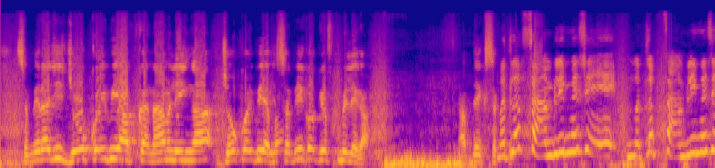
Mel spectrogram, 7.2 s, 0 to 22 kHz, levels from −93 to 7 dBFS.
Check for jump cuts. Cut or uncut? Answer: cut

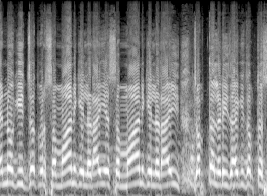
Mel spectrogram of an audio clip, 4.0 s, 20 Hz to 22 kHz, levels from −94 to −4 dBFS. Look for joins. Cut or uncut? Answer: uncut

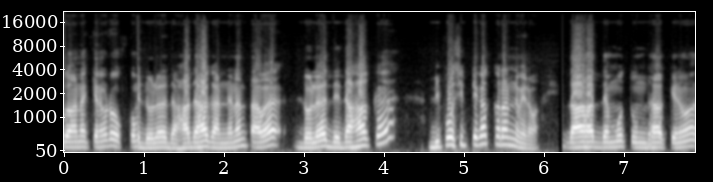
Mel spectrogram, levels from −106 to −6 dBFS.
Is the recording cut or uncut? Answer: cut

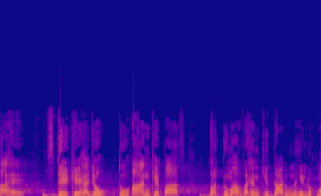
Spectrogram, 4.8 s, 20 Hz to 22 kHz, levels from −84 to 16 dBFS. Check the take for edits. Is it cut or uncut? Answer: uncut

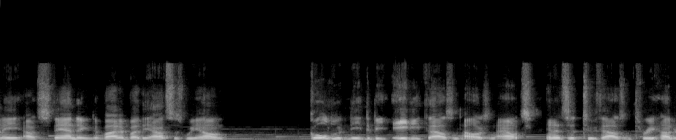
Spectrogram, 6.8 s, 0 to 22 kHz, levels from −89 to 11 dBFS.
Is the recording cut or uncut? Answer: uncut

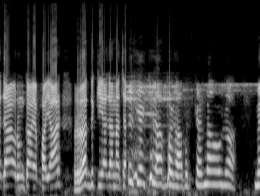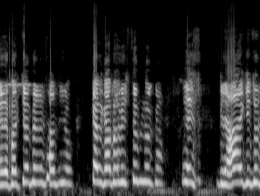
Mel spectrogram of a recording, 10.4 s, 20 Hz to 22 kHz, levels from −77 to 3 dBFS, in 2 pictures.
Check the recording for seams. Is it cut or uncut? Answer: cut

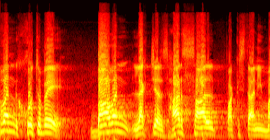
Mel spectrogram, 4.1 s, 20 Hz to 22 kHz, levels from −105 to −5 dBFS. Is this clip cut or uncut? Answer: uncut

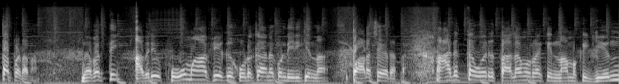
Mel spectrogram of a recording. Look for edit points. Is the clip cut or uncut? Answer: uncut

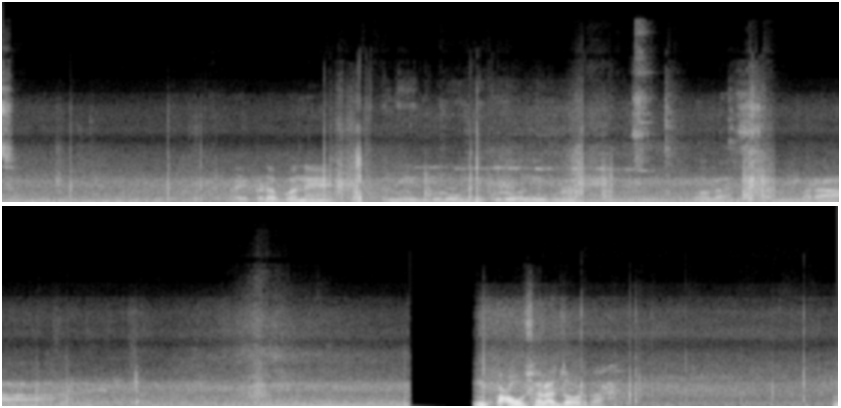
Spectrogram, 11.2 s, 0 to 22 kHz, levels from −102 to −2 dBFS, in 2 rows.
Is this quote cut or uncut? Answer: cut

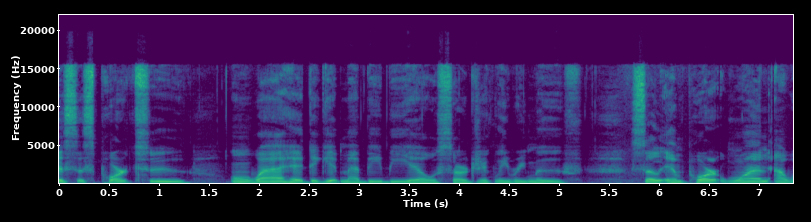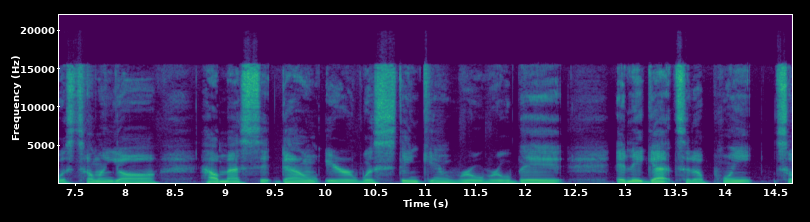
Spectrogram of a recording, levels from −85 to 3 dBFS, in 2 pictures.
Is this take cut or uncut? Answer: uncut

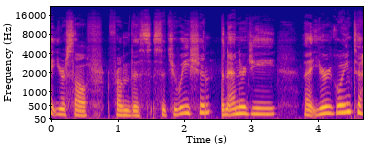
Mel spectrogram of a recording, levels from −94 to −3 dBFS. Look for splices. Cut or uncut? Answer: cut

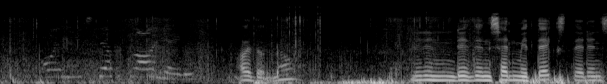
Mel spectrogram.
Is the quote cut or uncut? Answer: uncut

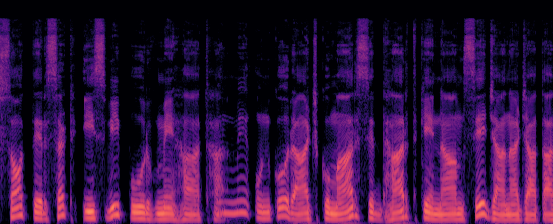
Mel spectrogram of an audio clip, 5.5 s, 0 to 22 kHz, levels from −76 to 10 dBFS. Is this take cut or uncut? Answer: cut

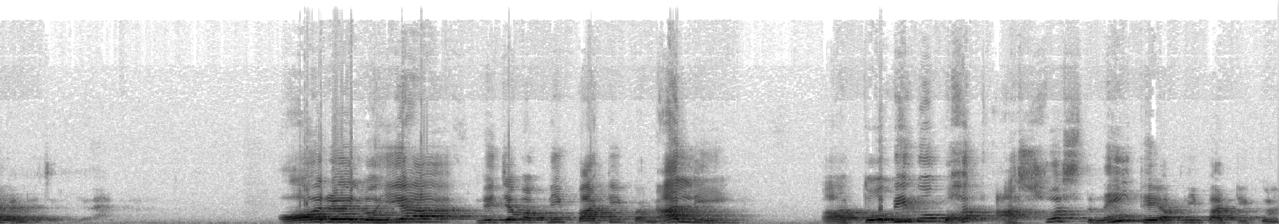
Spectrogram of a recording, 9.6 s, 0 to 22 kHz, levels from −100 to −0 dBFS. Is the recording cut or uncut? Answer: uncut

